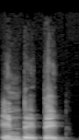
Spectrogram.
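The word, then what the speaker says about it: indebted: यहां B silent होता है बच्चों, जैसे डेप्ट नहीं होता, डेट होता है ना, वैसे ही इंडेटेड।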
